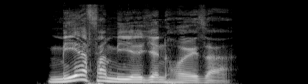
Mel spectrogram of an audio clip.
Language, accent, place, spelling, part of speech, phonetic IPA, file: German, Germany, Berlin, Mehrfamilienhäuser, noun, [ˈmeːɐ̯famiːli̯ənˌhɔɪ̯zɐ], De-Mehrfamilienhäuser.ogg
- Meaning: nominative/accusative/genitive plural of Mehrfamilienhaus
